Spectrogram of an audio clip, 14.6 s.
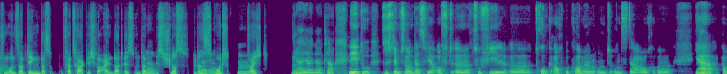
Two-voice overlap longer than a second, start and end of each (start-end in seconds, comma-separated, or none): none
